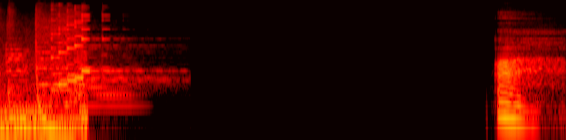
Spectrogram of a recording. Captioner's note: silence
